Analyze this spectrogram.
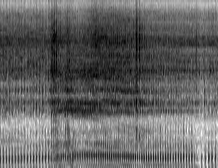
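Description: A single-cylinder motorcycle revs up briefly.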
